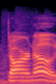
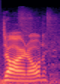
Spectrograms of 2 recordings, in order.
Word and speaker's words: Darnold: It just seems like yesterday, that 3 years ago, he was regarded as the top prospect in the 2018 draft, even though you continuously pronounced his name Darno. Do you remember those days? – I do, yes. – You eventually figured out it's Darnold.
